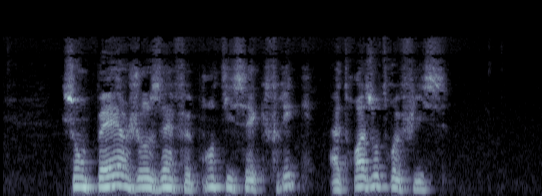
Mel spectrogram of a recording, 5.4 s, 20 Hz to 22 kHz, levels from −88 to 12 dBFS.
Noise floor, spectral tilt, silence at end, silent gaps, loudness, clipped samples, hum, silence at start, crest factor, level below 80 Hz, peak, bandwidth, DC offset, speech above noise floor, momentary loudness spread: -71 dBFS; -5.5 dB/octave; 0.95 s; none; -22 LUFS; under 0.1%; none; 0.65 s; 20 dB; -60 dBFS; -4 dBFS; 11.5 kHz; under 0.1%; 48 dB; 13 LU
